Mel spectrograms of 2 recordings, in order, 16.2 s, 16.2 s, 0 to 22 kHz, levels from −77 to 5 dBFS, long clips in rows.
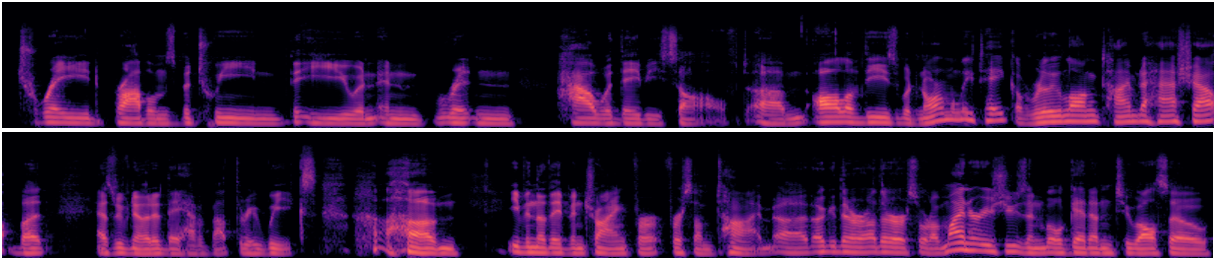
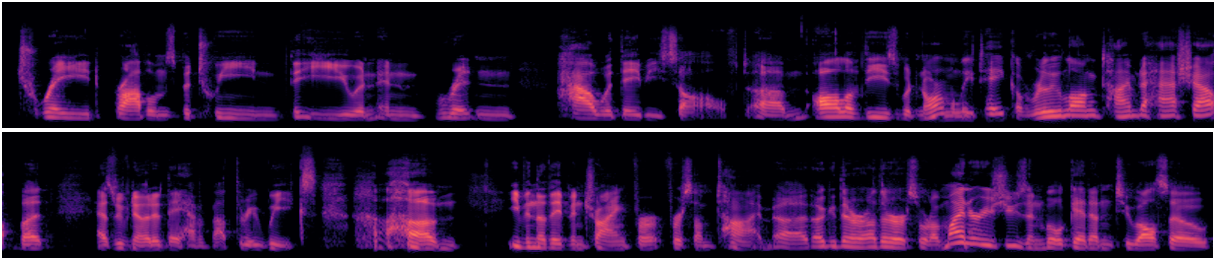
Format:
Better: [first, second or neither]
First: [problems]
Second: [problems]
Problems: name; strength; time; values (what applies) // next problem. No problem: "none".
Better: first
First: none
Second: thin; somewhat; fading below 250 Hz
